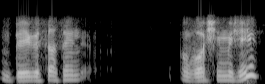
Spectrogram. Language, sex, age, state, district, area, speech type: Kashmiri, male, 30-45, Jammu and Kashmir, Ganderbal, rural, conversation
